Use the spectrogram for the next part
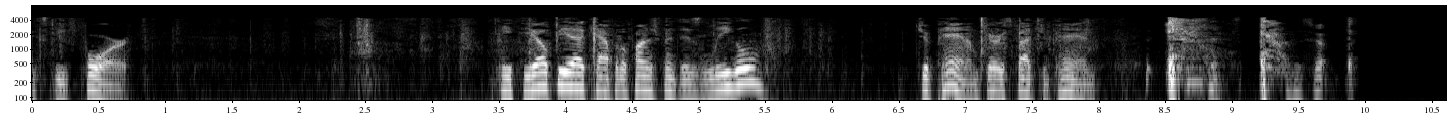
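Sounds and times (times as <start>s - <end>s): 
speech: 0.0s - 0.9s, 3.5s - 5.6s, 6.6s - 10.0s
heavy hacking coughing: 8.3s - 10.0s
throat clearing: 8.4s - 10.0s.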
